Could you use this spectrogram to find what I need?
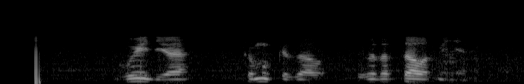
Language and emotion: Russian, angry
